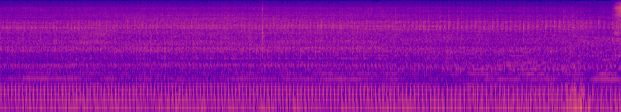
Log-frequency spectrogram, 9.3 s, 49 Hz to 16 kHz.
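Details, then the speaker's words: 1975 Honda ST90, on choke, air cleaner off, just after a hard cold start: steady, even single-cylinder putter at fast idle with regular firing pulses; now running normally. "finally finally it is running"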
